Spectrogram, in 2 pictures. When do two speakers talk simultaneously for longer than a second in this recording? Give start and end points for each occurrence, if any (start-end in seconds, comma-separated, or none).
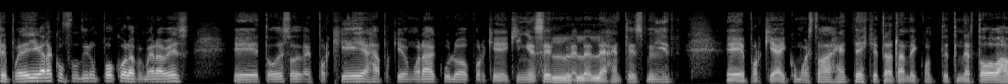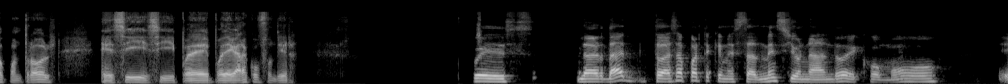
none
